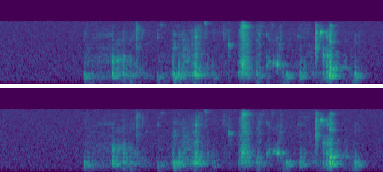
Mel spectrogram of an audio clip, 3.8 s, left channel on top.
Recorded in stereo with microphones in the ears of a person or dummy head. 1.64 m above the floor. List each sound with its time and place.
0.8 s chewing: 10° left (ahead or behind), 2.5 m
